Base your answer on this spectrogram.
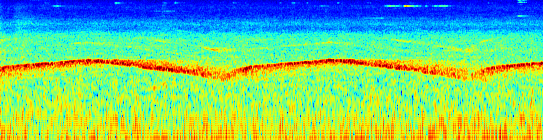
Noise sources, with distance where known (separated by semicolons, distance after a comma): siren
